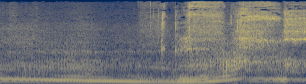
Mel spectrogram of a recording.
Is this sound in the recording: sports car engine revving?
yes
